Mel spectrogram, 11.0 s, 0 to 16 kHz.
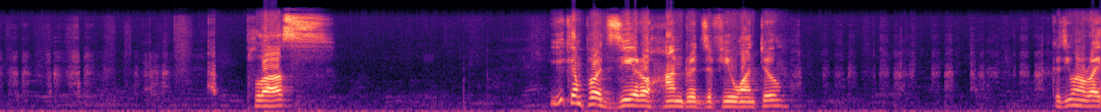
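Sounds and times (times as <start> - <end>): marker scratching on paper: 0.0 - 2.2, 7.6 - 11.0.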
